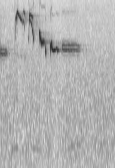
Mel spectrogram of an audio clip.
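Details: Short, bright snatch of European robin song in a Scarborough park, Peasholm Park: a few quick, very high chirping notes sliding down into a thin, sustained trill.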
